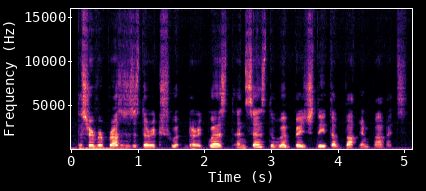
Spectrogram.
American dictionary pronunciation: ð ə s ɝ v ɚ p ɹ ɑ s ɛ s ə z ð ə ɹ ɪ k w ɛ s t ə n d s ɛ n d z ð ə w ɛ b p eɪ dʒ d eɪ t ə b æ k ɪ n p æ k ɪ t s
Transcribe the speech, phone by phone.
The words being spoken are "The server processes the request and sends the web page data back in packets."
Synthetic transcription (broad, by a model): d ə s ɝ v ɚ p ɹ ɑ s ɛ s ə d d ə ɹ ɪ k w ɛ s t ə n d s ɛ n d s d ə w ɛ b p eɪ dʒ d eɪ t ə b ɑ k ɪ n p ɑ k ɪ t s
